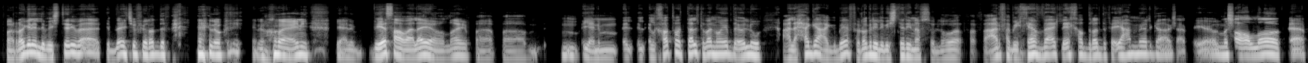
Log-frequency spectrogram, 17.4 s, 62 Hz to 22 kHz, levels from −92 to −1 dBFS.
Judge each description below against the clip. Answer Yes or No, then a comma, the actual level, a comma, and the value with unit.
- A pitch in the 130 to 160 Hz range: Yes, low, 135 Hz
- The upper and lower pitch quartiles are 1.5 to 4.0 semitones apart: No, average, 4.9 semitones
